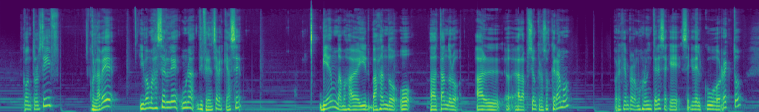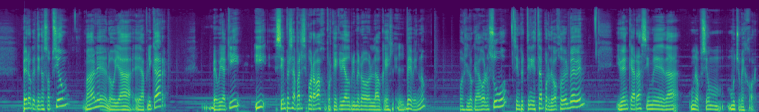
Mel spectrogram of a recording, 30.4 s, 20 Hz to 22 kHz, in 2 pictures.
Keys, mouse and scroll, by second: 0.3 shift+right click, 4.1 ctrl+shift+b, 4.6-6.2 middle drag, 6.2-6.6 scroll up 3, 6.6-8.3 middle drag, 8.3-9.7 drag, 9.7 right click, 10.9-13.9 drag, 16.1 scroll down 1, 16.8-19.0 shift+right drag, 16.8 scroll down 3, 19.3-19.9 scroll down 3, 19.9-22.9 scroll down 7, 23.0-23.6 scroll up 6, 24.3-25.2 scroll down 11, 25.2 click, 26.2-26.5 scroll up 2, 27.1-29.5 scroll up 6, 29.5-30.3 scroll down 5, 30.0 middle click.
